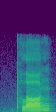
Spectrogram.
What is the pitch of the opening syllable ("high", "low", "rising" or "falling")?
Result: rising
